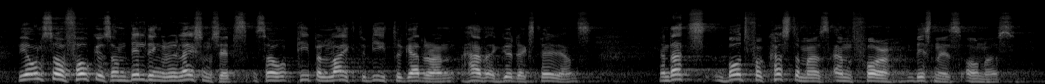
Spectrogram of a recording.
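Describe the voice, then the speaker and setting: A man's high-pitched voice at a moderate pace, lively in intonation, over noticeable background noise. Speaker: network marketing team leader. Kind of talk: motivational conference speech. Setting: stage with audience.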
